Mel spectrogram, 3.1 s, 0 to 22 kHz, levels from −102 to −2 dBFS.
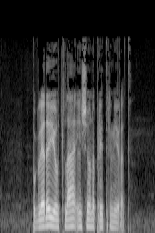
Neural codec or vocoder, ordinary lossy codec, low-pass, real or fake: none; MP3, 48 kbps; 19.8 kHz; real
